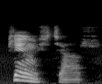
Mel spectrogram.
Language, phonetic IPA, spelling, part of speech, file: Polish, [ˈpʲjɛ̃w̃ɕt͡ɕaʃ], pięściarz, noun, Pl-pięściarz.ogg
